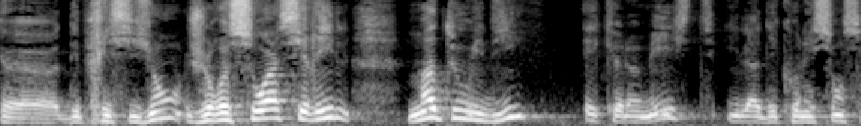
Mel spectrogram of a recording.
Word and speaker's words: Matuwidi: Bonjour, monsieur Matouidi. Bonjour, monsieur. Matouidi, j'ai bien prononcé? C'est bien ça, monsieur Matouidi.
